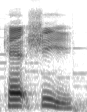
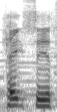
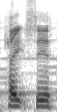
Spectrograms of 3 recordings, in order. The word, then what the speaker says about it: Cait Sith: insisted this character was actually supposed to be pronounced as Cat-Shi, or Cat-Shi, since that's closer to how it's pronounced in Japanese. That all turned out to be incorrect though, since his name is pronounced as Cait Sith in Final Fantasy VII Rebirth, and Square Enix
